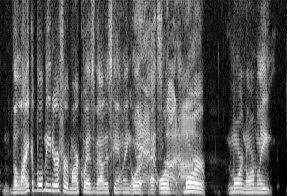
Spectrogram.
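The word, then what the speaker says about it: Marquez Valdes-Scantling: Like, yeah, like the likable meter for Marquez Valdez-Scantling or more normally, pronounced to Marquez Valdez-Scantling like a normal person, but it's going down big time.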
